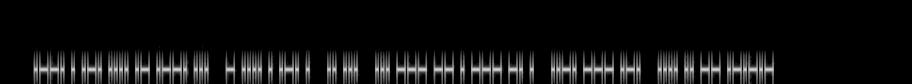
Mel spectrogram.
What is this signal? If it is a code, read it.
Morse code, heard as a keyed tone, about 44 wpm, 700 Hz. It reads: PERHAPS THERE IS SOMEONE FOR HIM.
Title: Sentences from Top 600 Words 45wpm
